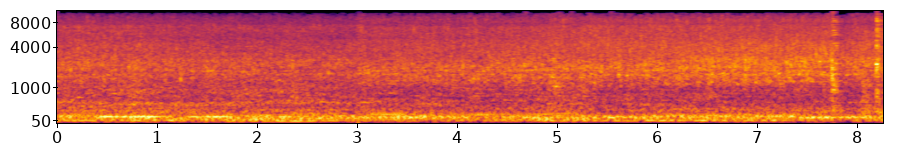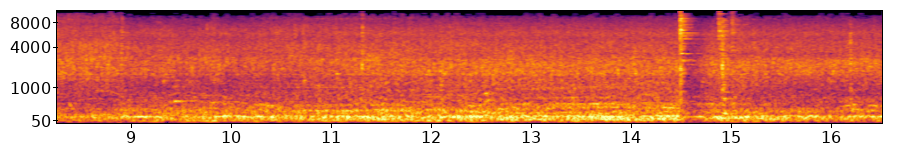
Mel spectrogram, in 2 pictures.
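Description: Chapli kababs sizzling steadily as they fry in a wide iron pan of hot oil, over a low hum. A few sharp clicks sound about eight seconds in and twice more near the end.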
